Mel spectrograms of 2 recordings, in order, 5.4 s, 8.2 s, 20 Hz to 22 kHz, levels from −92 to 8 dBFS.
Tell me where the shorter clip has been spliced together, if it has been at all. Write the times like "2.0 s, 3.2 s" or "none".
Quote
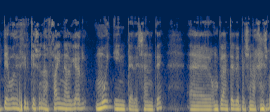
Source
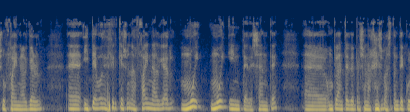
1.8 s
